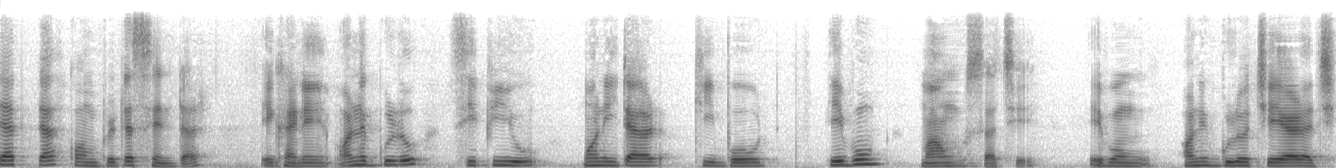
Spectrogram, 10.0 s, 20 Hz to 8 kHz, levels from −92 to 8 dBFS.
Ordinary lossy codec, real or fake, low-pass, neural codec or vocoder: none; fake; 7.2 kHz; codec, 16 kHz, 0.8 kbps, ZipCodec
